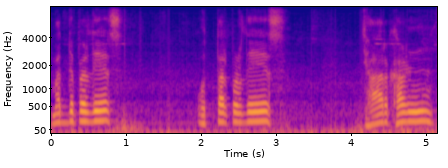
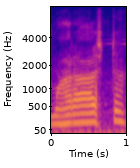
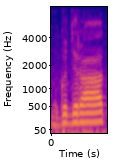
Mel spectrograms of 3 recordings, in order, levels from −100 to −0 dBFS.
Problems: constant background noise, background conversations at intervals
